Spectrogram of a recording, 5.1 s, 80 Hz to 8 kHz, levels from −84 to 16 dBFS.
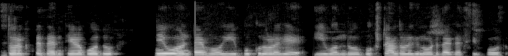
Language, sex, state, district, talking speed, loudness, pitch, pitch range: Kannada, female, Karnataka, Bijapur, 190 wpm, -16 LUFS, 225 Hz, 215-230 Hz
